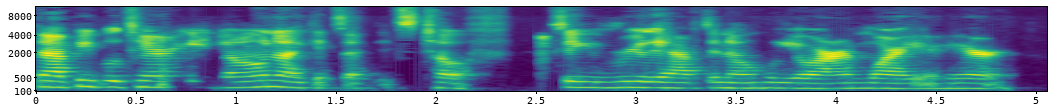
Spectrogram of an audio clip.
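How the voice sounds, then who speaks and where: A woman's fairly low, somewhat breathy voice in a flat monotone at a fairly quick pace. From Jamaica. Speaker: singer-songwriter. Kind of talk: interview answer.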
